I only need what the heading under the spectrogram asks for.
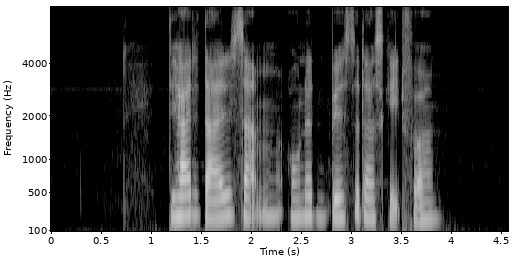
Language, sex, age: Danish, female, 25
